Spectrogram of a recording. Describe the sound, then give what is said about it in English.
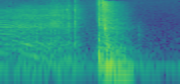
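The unlocked front door of a home opens: a brief rising creak, then a solid, fairly loud thud that quickly fades, followed by a quiet room. “Oh, door's open.”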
